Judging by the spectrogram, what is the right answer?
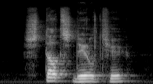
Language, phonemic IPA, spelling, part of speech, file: Dutch, /ˈstɑtsdelcə/, stadsdeeltje, noun, Nl-stadsdeeltje.ogg
- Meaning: diminutive of stadsdeel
